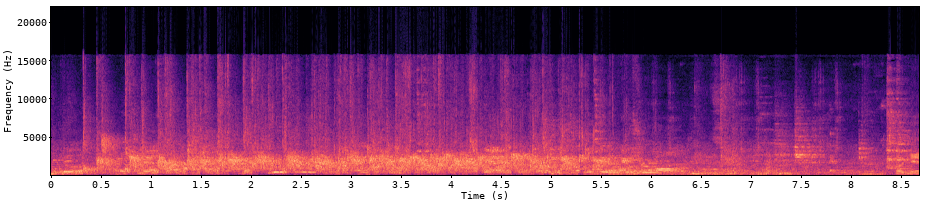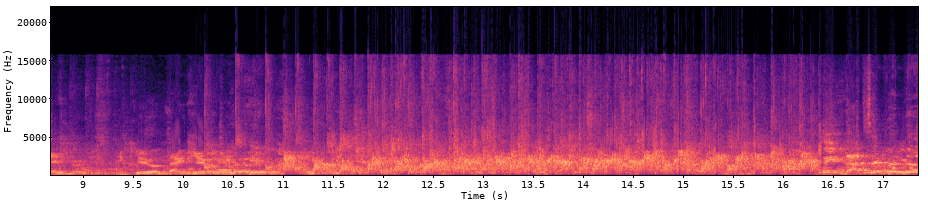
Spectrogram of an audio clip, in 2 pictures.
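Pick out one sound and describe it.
A crowd applauds.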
